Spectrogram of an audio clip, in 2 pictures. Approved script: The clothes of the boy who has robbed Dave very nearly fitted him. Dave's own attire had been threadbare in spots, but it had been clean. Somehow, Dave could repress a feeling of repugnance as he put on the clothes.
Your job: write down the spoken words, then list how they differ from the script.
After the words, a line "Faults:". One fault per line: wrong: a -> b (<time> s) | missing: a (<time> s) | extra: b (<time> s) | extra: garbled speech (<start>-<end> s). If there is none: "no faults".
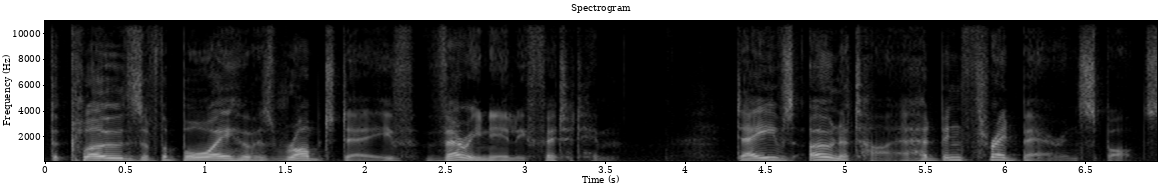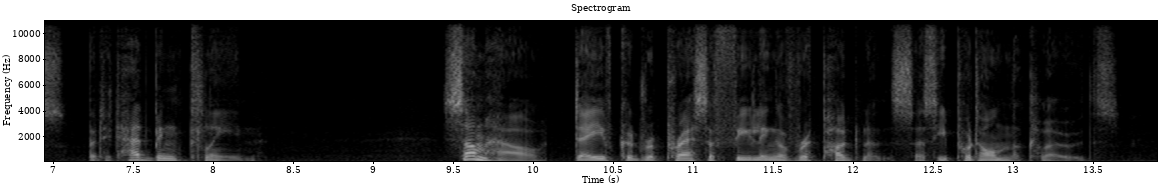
The clothes of the boy who has robbed Dave very nearly fitted him. Dave's own attire had been threadbare in spots, but it had been clean. Somehow, Dave could repress a feeling of repugnance as he put on the clothes.
Faults:
no faults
